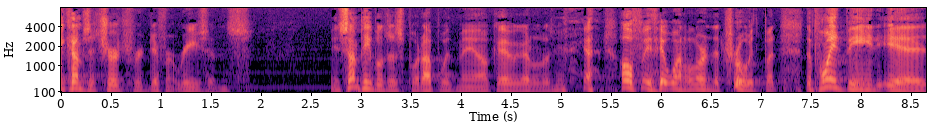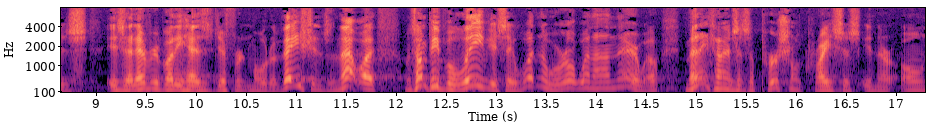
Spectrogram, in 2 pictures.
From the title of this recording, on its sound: Sunday Worship Service - Audio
